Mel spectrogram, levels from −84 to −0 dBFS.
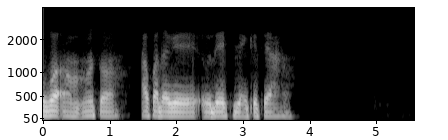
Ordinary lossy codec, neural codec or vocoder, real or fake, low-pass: none; none; real; 3.6 kHz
